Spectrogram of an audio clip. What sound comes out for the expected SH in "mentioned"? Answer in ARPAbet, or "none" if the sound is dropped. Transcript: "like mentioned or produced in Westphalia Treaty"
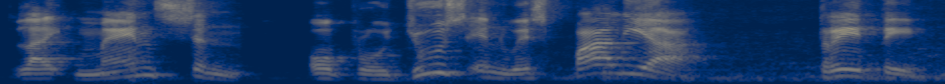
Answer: S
